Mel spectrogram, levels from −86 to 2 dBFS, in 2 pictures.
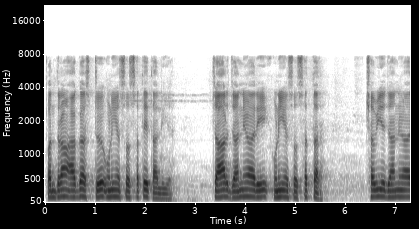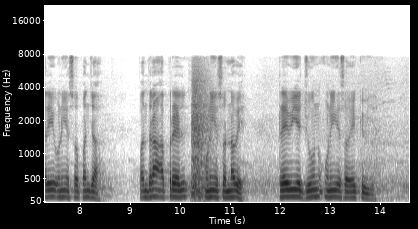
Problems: constant background noise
